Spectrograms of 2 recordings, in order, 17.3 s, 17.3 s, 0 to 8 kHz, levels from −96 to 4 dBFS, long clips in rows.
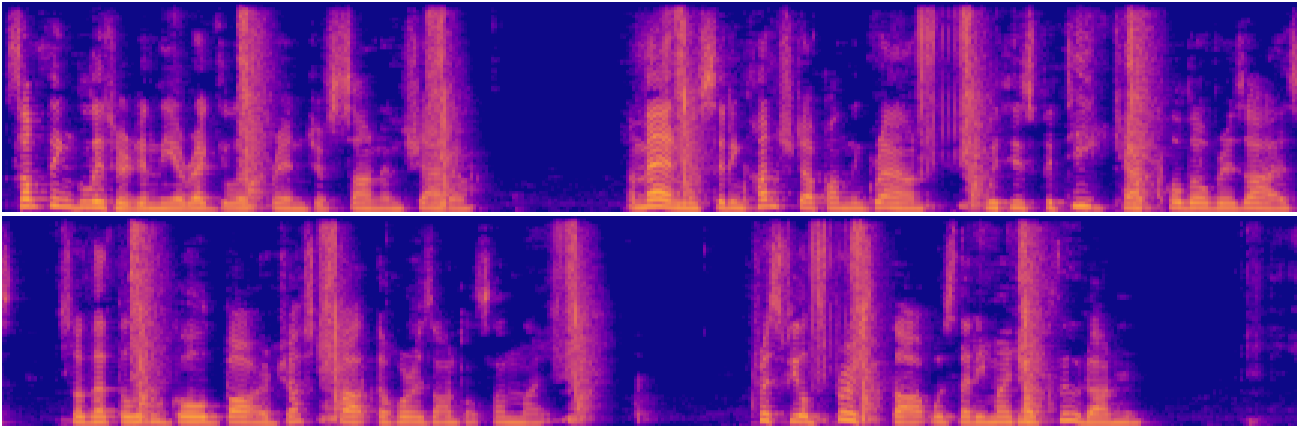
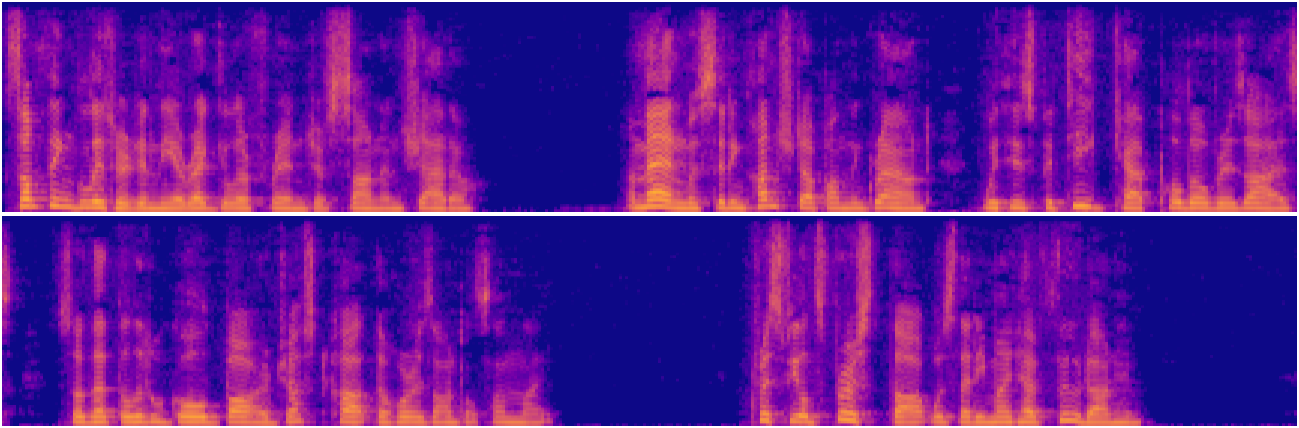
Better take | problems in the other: second | noise reduction (classical method log-MMSE)

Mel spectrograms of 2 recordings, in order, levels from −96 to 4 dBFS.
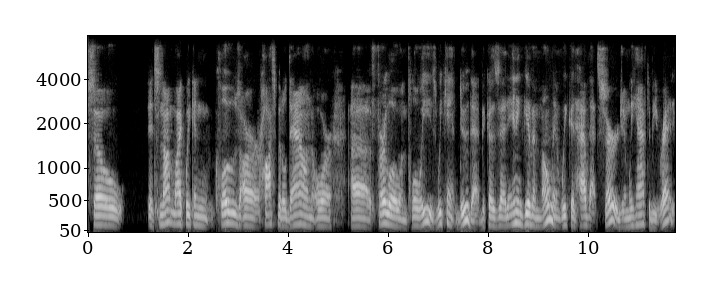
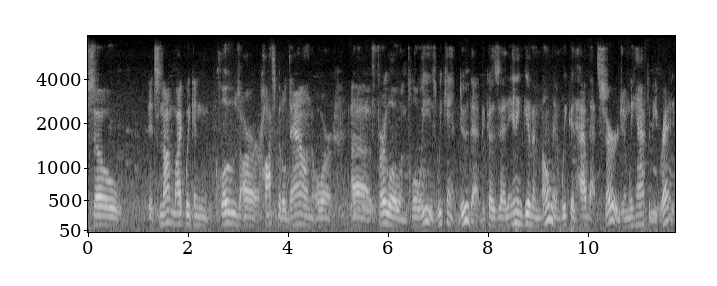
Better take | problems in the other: first | background sound (Subway, metro, underground); 15 dB below the speech

